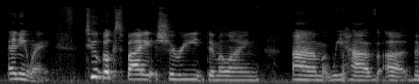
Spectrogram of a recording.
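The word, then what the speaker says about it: Cherie Dimaline: of one of these I just know how her name's pronounced hold on Sheree dimeline neither of my guesses was correct anyway two books by Cherie dimeline um we have uh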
